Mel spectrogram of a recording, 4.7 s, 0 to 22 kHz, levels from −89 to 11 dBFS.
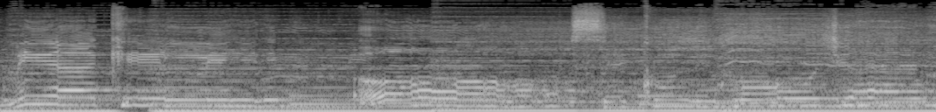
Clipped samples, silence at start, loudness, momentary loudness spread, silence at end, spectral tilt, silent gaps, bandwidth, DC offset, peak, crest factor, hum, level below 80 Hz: under 0.1%; 0 s; -14 LUFS; 4 LU; 0 s; -4 dB/octave; none; 19.5 kHz; under 0.1%; 0 dBFS; 12 dB; none; -16 dBFS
